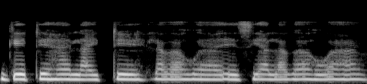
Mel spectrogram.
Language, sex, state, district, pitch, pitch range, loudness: Hindi, female, Bihar, Araria, 235 Hz, 230-235 Hz, -15 LUFS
